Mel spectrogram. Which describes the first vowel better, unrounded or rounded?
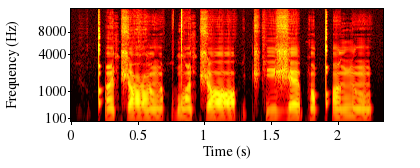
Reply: unrounded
